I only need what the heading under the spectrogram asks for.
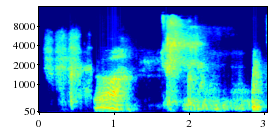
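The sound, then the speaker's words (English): A loud sneeze: a sharp breathy intake, a voiced burst, then another forceful hissing blast and a short final snort, all in quick succession with no talking. “This is not the end of that sneeze, is what I'm saying.”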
